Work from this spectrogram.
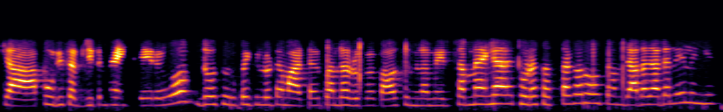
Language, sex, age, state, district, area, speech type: Hindi, female, 45-60, Madhya Pradesh, Balaghat, rural, conversation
